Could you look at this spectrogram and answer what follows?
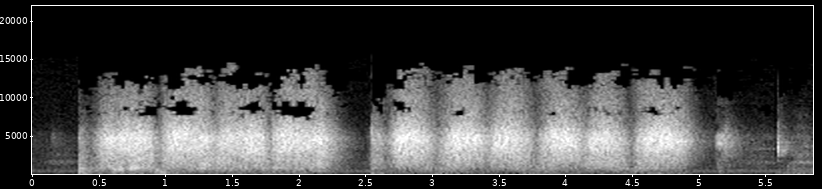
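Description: Fresh sandpaper rubbing over a surface in loud, rhythmic back-and-forth strokes, about nine scratchy passes with a short pause midway and no voices.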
